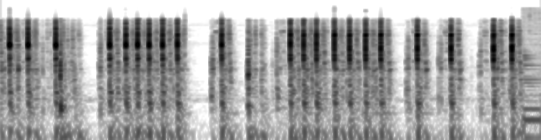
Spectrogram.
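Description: Typewriter keys clacking in quick, irregular runs of strikes: a typewriter sound effect for title text being typed out letter by letter.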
